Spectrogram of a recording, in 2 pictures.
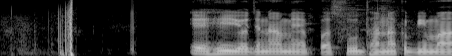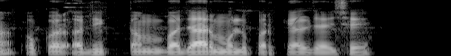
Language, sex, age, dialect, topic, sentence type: Maithili, male, 31-35, Eastern / Thethi, agriculture, statement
